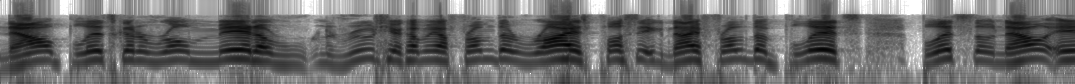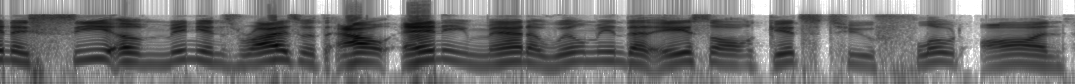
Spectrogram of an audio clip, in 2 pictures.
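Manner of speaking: energetic running match commentary; live play-by-play. Acted. Caster to viewers as Blitz roams mid, energetic play-by-play. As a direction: drive through the action like a caster.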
